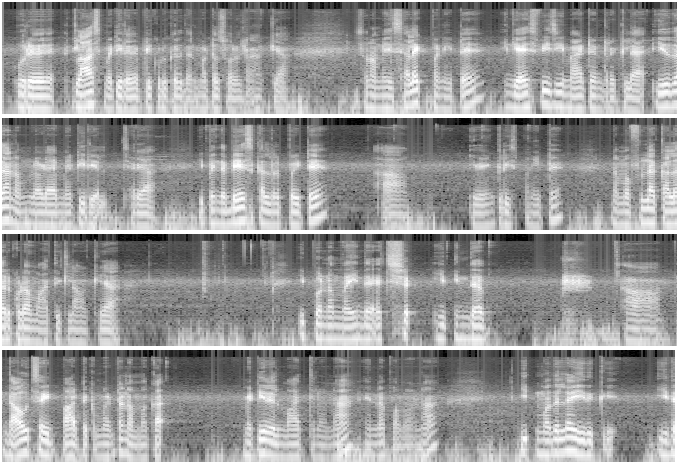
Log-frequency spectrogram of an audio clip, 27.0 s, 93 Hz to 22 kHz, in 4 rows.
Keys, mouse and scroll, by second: 8.8 click, 15.8-16.3 shift+middle drag, 16.9 click, 18.3 click.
